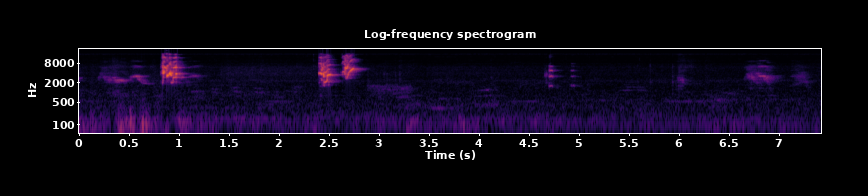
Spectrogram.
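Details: Pet lovebirds, green Fischer's and lutino pairs, out of the cage with other lovebirds, giving a few isolated shrill squawks and sharp chirps with long quiet gaps and faint softer notes between.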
